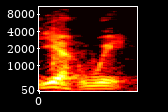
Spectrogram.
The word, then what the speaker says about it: Yahweh: as I am which in Hebrew is pronounced Yahweh and the almighty continues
